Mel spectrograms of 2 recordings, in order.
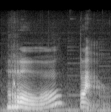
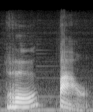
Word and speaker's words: หรือเปล่า: Ada kemungkinan Anda akan mendengar orang mengucapkannya sebagai "re plaw." Jadi, huruf "l" dalam "plaw" terdengar lembut. Huruf "l" tidak diucapkan, jadi hanya "paw."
